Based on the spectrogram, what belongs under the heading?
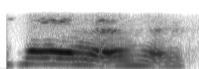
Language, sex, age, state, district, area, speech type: Bengali, female, 18-30, West Bengal, Darjeeling, rural, conversation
